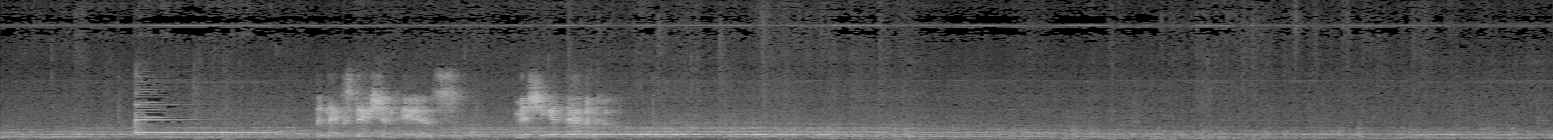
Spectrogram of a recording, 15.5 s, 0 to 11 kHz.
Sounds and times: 1.4s announcement 6.3s

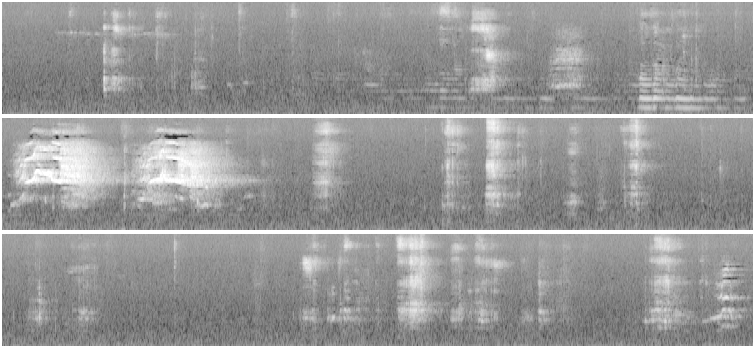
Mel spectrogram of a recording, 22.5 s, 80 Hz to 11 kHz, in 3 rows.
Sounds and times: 7.6s Yellow-tailed Black Cockatoos 10.0s
11.9s Yellow-tailed Black Cockatoos 14.0s
18.0s Yellow-tailed Black Cockatoos 20.7s
21.4s Yellow-tailed Black Cockatoos 22.5s

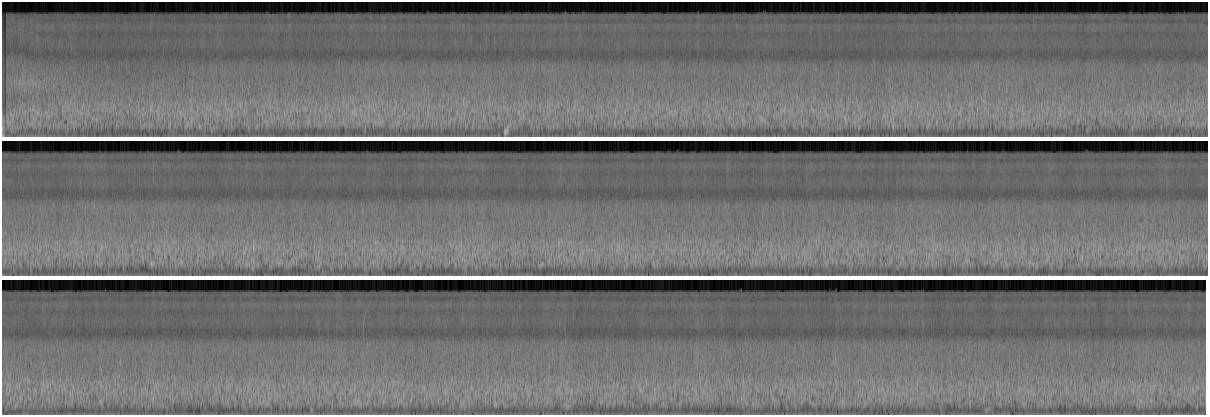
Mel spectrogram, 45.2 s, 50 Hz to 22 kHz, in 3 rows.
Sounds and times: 0.0s river 45.2s

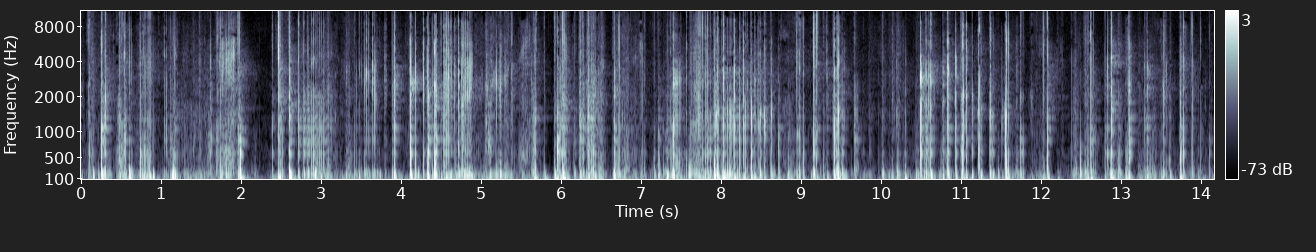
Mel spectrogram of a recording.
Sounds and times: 0.0s big rubber-ball (semi depleted) twisted and moved slowly 14.1s

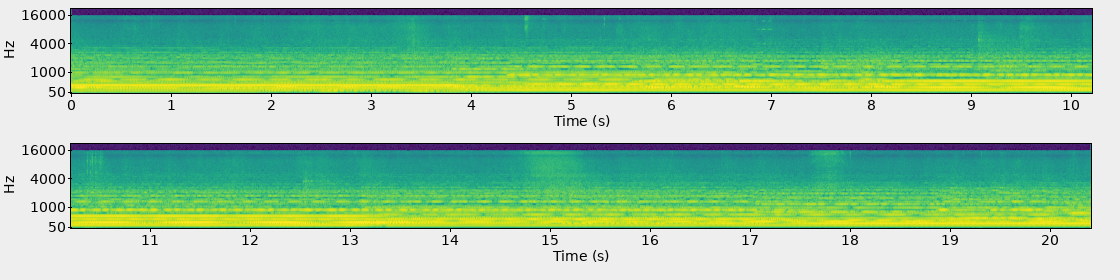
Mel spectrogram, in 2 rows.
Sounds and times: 0.0s Organ performance 20.4s

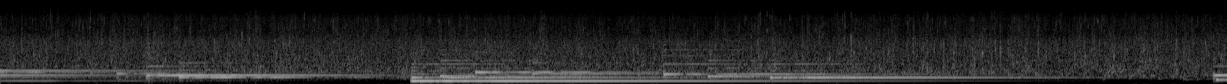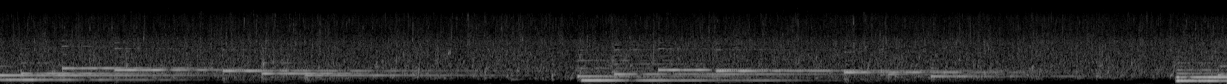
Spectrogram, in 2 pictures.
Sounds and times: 0.0s synthesizer 10.7s
0.0s water 24.5s
12.1s synthesizer 17.4s
12.2s harp 16.8s
18.0s synthesizer 23.1s
24.0s synthesizer 24.5s

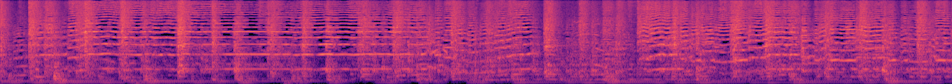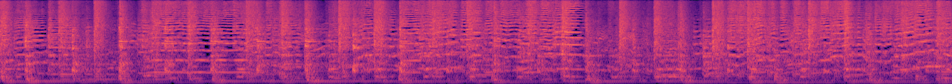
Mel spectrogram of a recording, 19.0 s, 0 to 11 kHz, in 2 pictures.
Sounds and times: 0.0s brass 19.0s

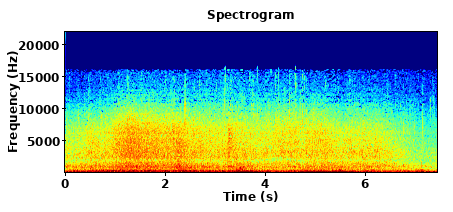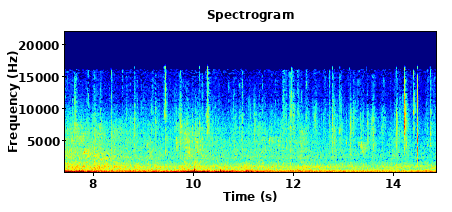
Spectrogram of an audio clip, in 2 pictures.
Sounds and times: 0.0s strongish wind in trees 12.6s
0.0s rain 14.8s

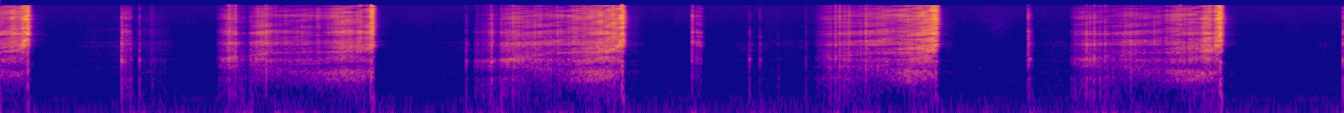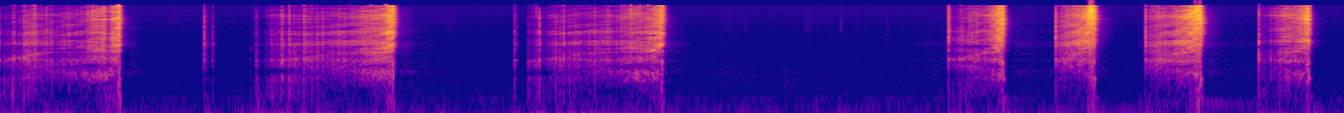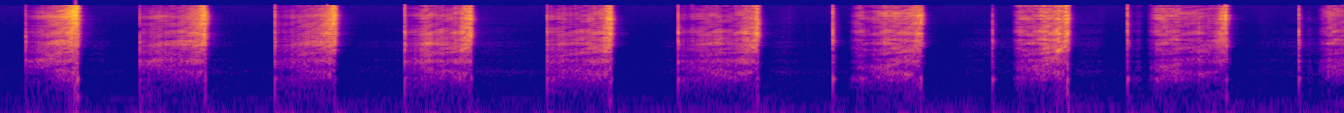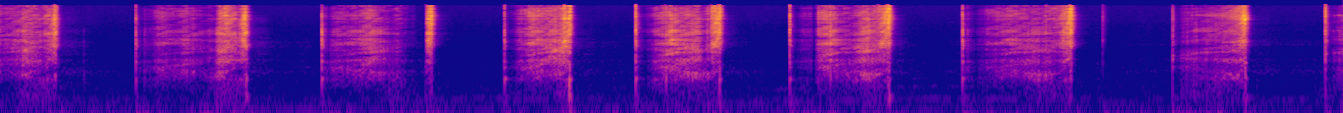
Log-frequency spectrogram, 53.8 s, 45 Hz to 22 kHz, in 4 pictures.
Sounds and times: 0.0s Sharpening a knife 0.4s
2.2s Sharpening a knife 3.8s
4.8s Sharpening a knife 7.0s
8.2s Sharpening a knife 9.5s
10.8s Sharpening a knife 12.3s
13.5s Sharpening a knife 14.8s
16.2s Sharpening a knife 17.6s
18.8s Sharpening a knife 20.2s
22.9s Sharpening a knife 31.7s
32.4s Sharpening a knife 34.6s
35.2s Sharpening a knife 36.2s
37.0s Sharpening a knife 39.3s
40.1s Sharpening a knife 41.1s
41.7s Sharpening a knife 42.9s
43.5s Sharpening a knife 44.8s
45.4s Sharpening a knife 47.6s
48.2s Sharpening a knife 49.4s
50.0s Sharpening a knife 51.2s
52.0s Sharpening a knife 52.9s

